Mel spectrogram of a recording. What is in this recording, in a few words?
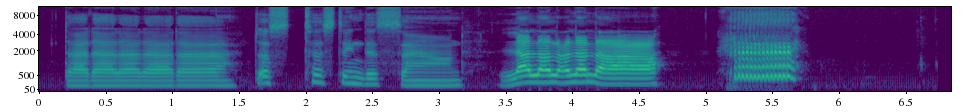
Talking MXL 990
